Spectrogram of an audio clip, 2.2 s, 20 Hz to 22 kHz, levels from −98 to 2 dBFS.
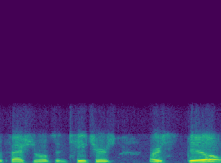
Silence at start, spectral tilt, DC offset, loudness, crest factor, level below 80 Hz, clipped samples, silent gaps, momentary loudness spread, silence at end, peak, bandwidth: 0 s; -9 dB/octave; under 0.1%; -18 LUFS; 16 dB; -54 dBFS; under 0.1%; none; 11 LU; 0 s; 0 dBFS; 4.4 kHz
